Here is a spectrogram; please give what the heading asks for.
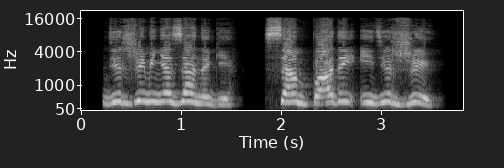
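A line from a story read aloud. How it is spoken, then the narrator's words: Hurried shout. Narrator (Russian): только успела крикнуть бегущему следом парню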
